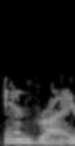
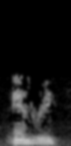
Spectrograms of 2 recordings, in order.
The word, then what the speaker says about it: Andriy: And is spelled A-N-D-R-I-Y, Andry, or Andry, Melnik, M-E-L-N-Y-K.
